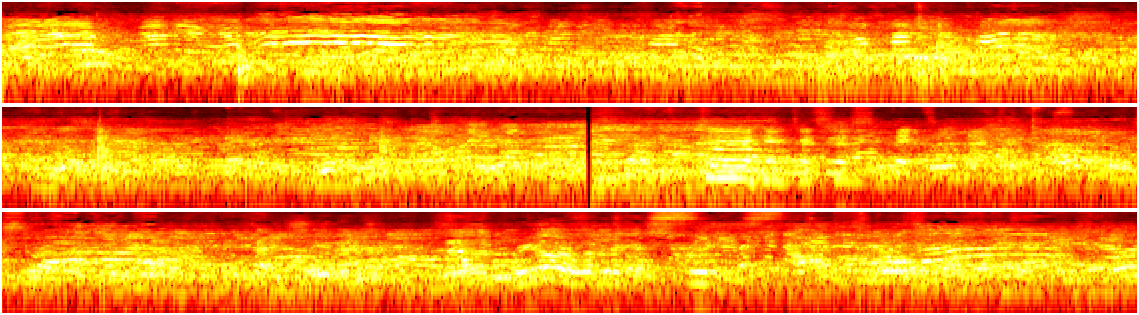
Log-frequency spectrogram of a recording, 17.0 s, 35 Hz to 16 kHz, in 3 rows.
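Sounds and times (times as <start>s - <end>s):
high child's call: 0.0s - 2.7s
young children's voices: 0.0s - 9.8s, 11.0s - 17.0s
crowd chatter in a hall: 0.0s - 17.0s.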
